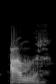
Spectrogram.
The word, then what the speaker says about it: عمرو: تو درست جو ہے وہ یہی ہے جس انداز میں یہ لکھا ہوا آپ دیکھ بھی رہے ہیں، اور اس کا تلفظ عمر.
